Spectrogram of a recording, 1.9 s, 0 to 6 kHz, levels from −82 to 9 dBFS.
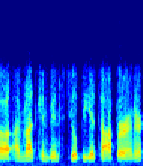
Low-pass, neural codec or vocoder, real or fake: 5.4 kHz; none; real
